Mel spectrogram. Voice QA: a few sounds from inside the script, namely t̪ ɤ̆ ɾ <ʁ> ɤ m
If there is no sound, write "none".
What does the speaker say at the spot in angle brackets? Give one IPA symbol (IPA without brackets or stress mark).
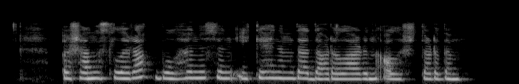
ð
